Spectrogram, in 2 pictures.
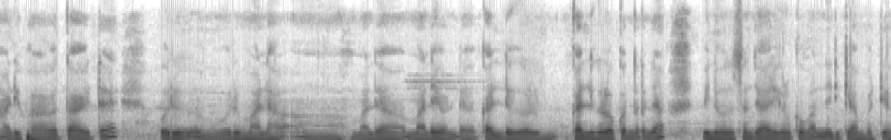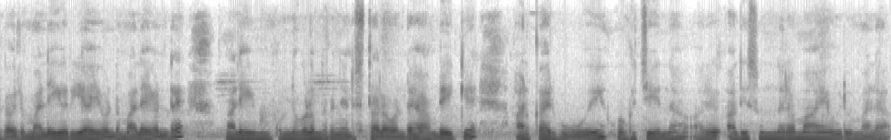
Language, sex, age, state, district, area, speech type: Malayalam, female, 45-60, Kerala, Pathanamthitta, rural, spontaneous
